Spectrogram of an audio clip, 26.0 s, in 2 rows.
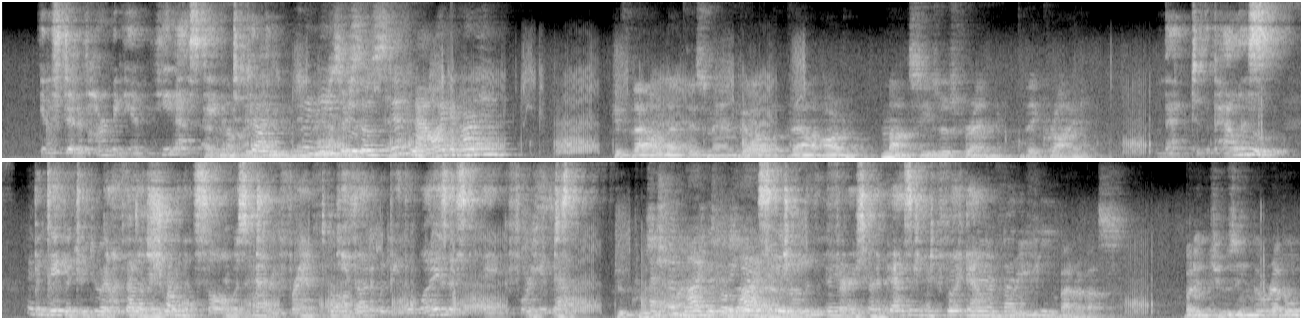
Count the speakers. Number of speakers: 4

